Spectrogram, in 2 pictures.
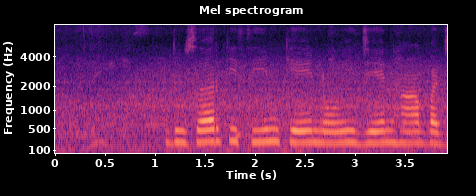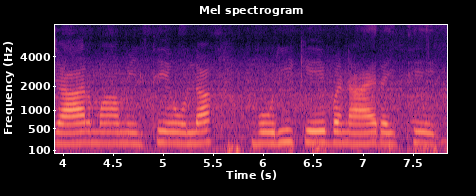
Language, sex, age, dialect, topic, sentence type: Chhattisgarhi, female, 25-30, Western/Budati/Khatahi, agriculture, statement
